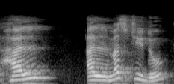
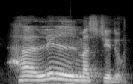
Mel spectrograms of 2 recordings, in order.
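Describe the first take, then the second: First: Hal ends without a vowel; al starts separately. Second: Hal takes an i vowel, gliding into lmasjidu. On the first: The speaker calls it wrong. "instead of saying" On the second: The speaker calls it right. "you say"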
